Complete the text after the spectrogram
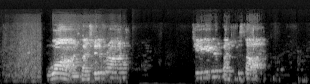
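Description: A man speaks loudly and firmly nearby.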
